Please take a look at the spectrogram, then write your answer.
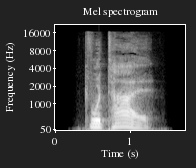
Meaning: proportionate, pro rata
- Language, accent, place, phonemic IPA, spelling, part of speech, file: German, Germany, Berlin, /kvoˈtaːl/, quotal, adjective, De-quotal.ogg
